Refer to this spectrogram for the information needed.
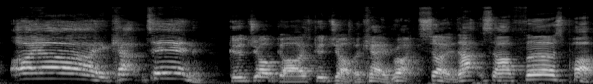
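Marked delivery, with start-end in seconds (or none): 0.1-2.0 loud, high shout with aye stretched long. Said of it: "gotta be louder than that".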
